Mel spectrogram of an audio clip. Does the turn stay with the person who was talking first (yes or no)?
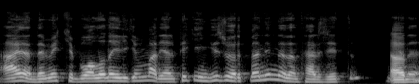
no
